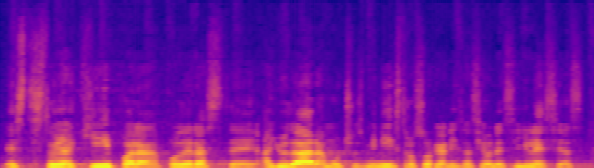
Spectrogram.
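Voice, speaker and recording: A man from Italy speaking as a ministry coach in a podcast interview, earnest and passionate, with halting, repetitive phrasing. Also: a little high, fairly even intonation, a little hiss or hum.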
